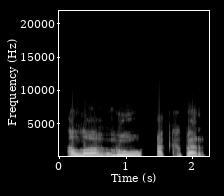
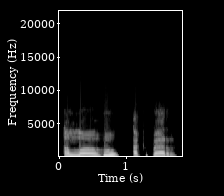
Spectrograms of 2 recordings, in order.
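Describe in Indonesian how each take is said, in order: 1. Allah berakhir dengan vokal u sebelum Akbar. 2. Allah berakhir dengan vokal u sebelum Akbar.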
